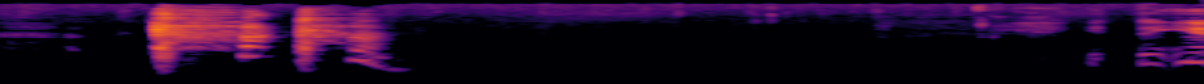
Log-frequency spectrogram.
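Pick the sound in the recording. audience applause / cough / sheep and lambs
cough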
